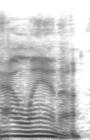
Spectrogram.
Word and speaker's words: Atlanta: and they call it Atlanta. They don't even like they don't even pronounce the T, you know, trying to get there for the Allar game.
